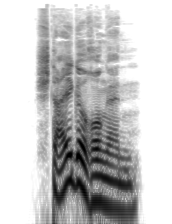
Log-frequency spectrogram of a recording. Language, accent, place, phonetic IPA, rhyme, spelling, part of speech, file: German, Germany, Berlin, [ˈʃtaɪ̯ɡəʁʊŋən], -aɪ̯ɡəʁʊŋən, Steigerungen, noun, De-Steigerungen.ogg
- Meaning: plural of Steigerung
